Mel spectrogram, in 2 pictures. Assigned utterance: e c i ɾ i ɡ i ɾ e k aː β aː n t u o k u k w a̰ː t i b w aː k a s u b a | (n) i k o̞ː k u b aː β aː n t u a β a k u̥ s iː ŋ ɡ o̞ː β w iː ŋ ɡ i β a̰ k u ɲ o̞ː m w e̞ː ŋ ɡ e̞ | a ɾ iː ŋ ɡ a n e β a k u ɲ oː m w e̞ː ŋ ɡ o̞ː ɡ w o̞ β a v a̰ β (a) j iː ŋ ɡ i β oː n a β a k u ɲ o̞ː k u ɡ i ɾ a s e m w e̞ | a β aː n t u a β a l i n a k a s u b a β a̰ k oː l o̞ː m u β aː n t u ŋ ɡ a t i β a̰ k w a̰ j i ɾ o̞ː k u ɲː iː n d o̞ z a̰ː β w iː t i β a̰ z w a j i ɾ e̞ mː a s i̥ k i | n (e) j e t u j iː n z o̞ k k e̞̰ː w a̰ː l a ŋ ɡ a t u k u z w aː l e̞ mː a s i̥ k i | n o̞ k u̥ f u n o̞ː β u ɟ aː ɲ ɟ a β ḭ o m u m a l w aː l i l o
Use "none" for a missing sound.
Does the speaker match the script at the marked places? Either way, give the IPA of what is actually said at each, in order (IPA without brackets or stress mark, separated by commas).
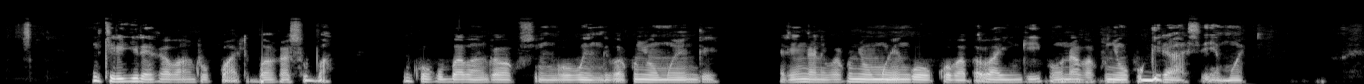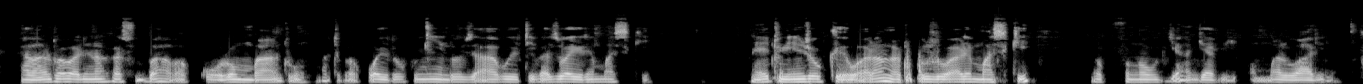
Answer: n, a, a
